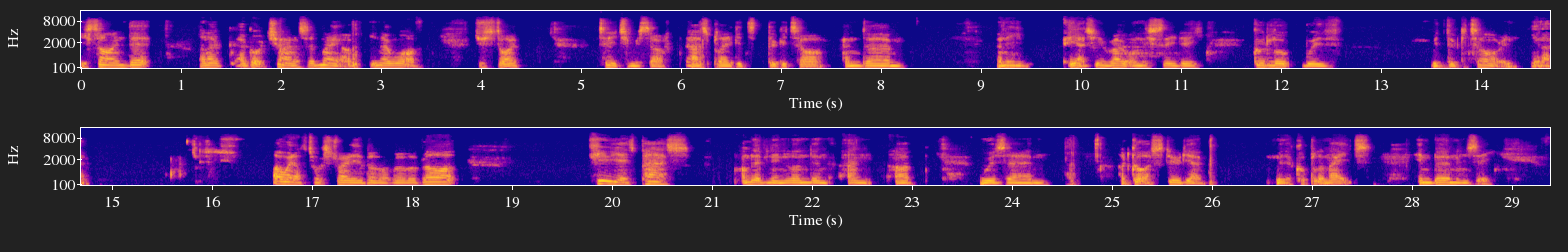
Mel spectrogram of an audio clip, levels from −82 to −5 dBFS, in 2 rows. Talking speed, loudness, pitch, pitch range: 160 wpm, -21 LUFS, 115 Hz, 110-125 Hz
